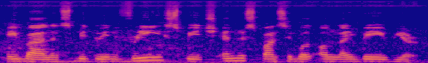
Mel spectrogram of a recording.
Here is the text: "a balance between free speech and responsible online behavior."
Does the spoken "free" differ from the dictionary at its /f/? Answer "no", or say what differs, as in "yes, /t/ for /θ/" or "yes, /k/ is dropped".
no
